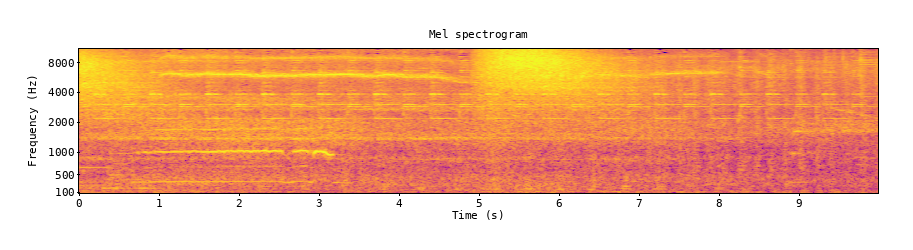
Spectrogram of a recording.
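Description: Steam locomotive hissing as steam blows out of its chimney and cylinder drain cocks, a steady rush with a louder surge of hiss about five seconds in.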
